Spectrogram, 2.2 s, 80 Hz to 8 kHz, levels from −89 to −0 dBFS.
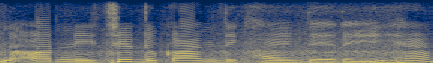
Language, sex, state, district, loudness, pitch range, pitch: Hindi, female, Bihar, Saharsa, -18 LUFS, 200-240 Hz, 220 Hz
